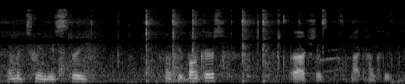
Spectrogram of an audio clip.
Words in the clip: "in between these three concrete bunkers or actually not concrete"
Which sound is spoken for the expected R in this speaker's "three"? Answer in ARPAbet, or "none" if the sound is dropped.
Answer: R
